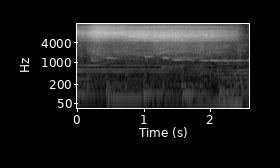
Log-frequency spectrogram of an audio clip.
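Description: Air hisses steadily out of a party balloon as it is deflated down to size, a bright, continuous close-up hiss with faint rubbery squeaks underneath.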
